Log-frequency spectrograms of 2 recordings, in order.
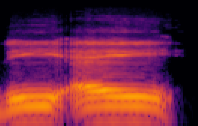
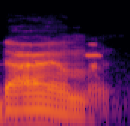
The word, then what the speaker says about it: daimonion: So Merriam-Webster, the first definition, he said DAIMONION. Hey, what's the daimonion? It's not diamond. He tried to pronounce it diamond. Throw y'all off. That's day. Diamond is DIA. This is DAI. Daimonion.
